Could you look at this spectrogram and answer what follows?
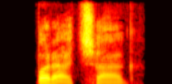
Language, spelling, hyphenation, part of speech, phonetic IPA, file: Hungarian, barátság, ba‧rát‧ság, noun, [ˈbɒraːt͡ʃːaːɡ], Hu-barátság.ogg
- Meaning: friendship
